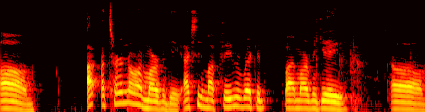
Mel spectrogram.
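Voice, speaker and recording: A moderate pace broken by long, frequent pauses, in a New York accent over a quiet background. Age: 30s. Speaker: music producer livestreamer. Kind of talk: casual livestream chat. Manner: animated; halting.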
